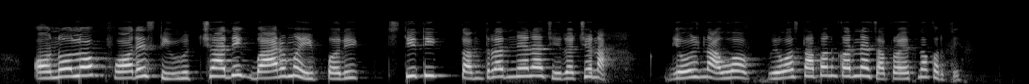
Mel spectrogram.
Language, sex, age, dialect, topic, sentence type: Marathi, female, 51-55, Varhadi, agriculture, statement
